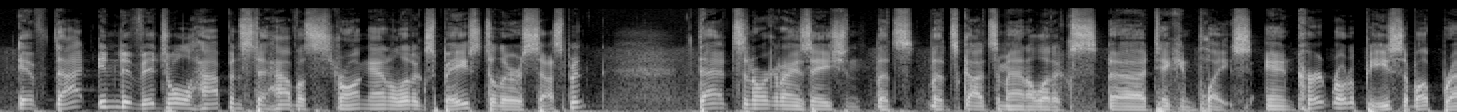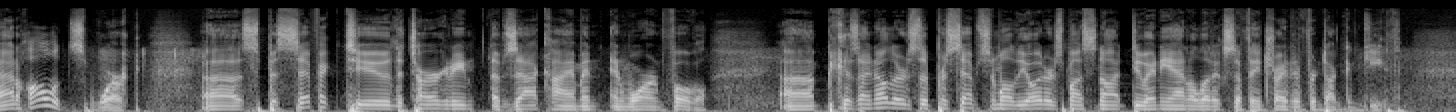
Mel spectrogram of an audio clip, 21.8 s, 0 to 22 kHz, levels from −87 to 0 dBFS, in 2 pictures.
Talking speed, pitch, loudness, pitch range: 180 wpm, 125 Hz, -20 LUFS, 110-140 Hz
